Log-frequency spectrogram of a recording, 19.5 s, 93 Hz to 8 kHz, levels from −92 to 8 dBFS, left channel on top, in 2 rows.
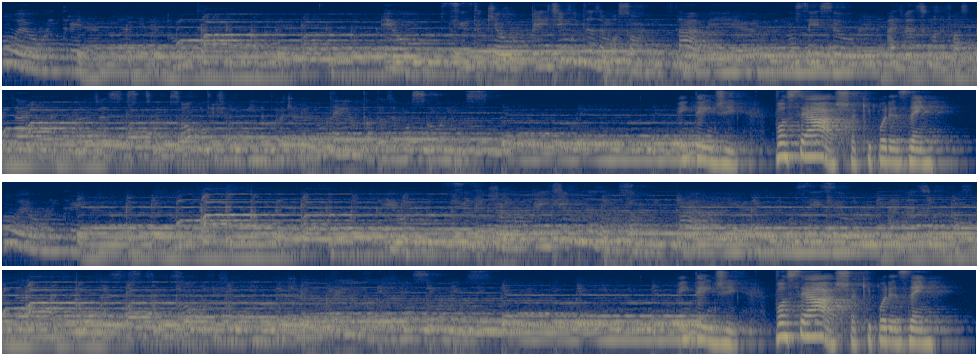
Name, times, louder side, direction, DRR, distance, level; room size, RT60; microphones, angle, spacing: voice 1, 0.0-2.1 3.8-14.5, left 1 dB, 50° left, 5 dB, 6.2 m, -38 dB
sound 1, 0.7-16.7, right 2 dB, 70° right, 3.0 m, -32 dB
voice 2, 16.5-17.1 17.5-19.1, right 1 dB, 5° right, 6 dB, 1.1 m, -27 dB
28.5 x 25.0 x 7.0 m, 0.87 s
head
